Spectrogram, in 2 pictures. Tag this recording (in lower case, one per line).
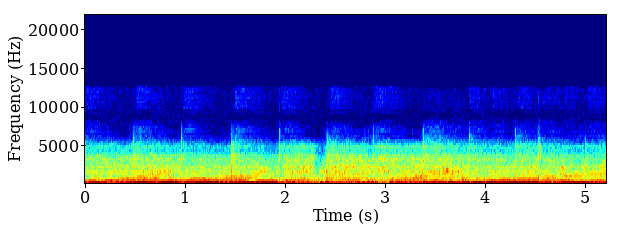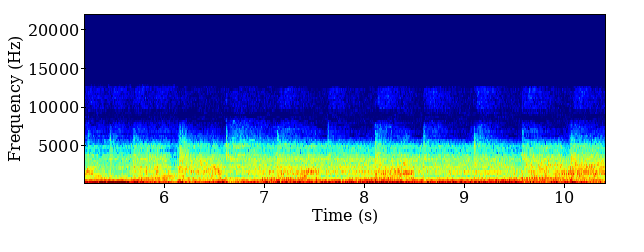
music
